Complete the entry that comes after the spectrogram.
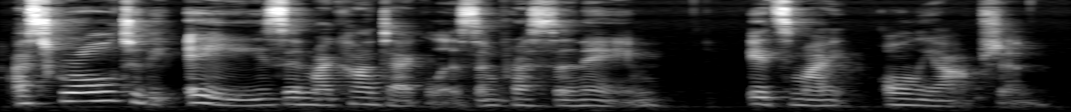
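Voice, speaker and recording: A woman's voice: low-pitched, lively intonation, measured pace, a little mellow. A woman in her forties reading a first-person novel aloud, recorded on earbuds in a home office. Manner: reads aloud with character voices and retakes. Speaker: audiobook reader. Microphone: wireless earbuds.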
